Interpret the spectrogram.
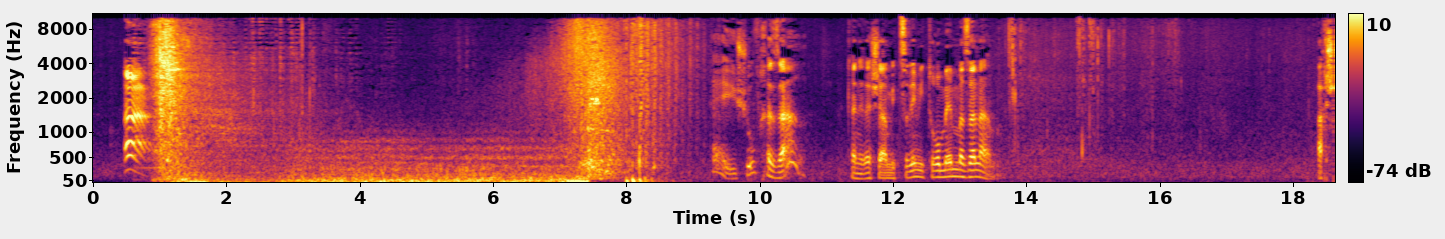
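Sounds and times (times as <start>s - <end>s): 
speech: 0.5s - 1.2s, 9.5s - 10.8s, 11.4s - 13.8s, 18.4s - 18.6s
loud rushing whoosh of an arrow flying back: 0.9s - 9.3s.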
